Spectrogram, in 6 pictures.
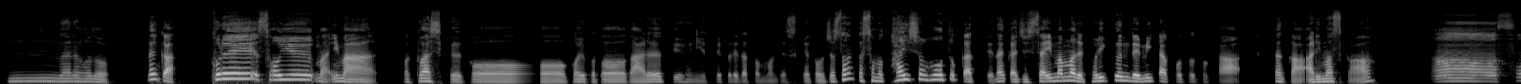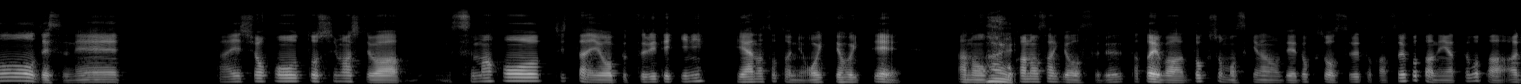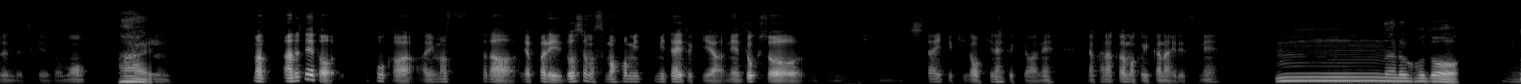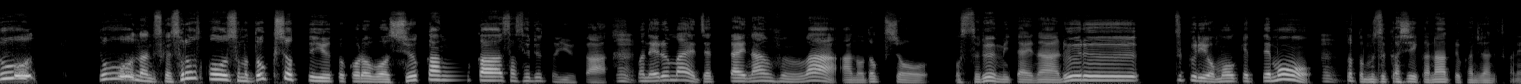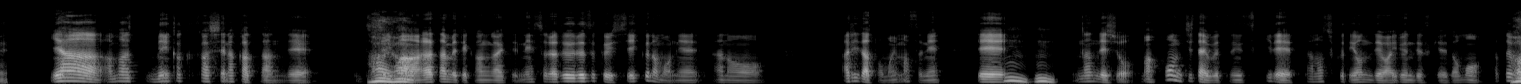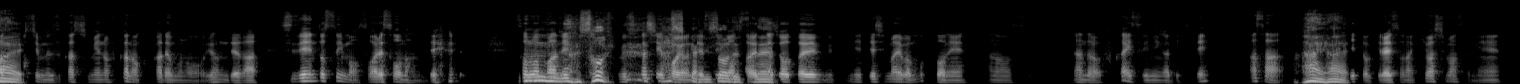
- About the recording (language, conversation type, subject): Japanese, advice, 毎日同じ時間に寝起きする習慣をどうすれば身につけられますか？
- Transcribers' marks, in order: other background noise; "だら" said as "でら"; chuckle; laughing while speaking: "うん、いや、そう"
